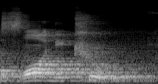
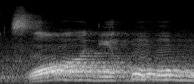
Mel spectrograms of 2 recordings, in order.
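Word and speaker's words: صادقون: ya humus shiqu u kuatkan pengucapan huruf q shodi u bukan shodquu shodiquun ditutup dengan huruf nun baik jemaah yang dirahmati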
